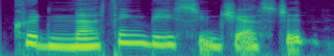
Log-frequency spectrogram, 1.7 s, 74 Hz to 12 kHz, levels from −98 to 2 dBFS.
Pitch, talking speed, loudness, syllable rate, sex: 205 Hz, 145 wpm, -18 LUFS, 4.6 syllables/s, female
